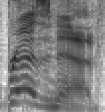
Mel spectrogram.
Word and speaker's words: Brezhnev: I'm totally screwed up that pronunciation, but Brezhnev.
